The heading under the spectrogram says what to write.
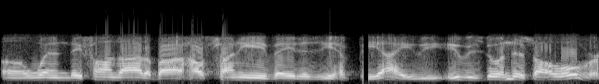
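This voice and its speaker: Speaking at a moderate pace, a man with a fairly low pitch keeps his intonation fairly even over noticeable background noise. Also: very even loudness. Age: 70s. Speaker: author. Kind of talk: interview.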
